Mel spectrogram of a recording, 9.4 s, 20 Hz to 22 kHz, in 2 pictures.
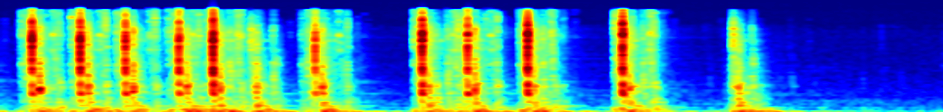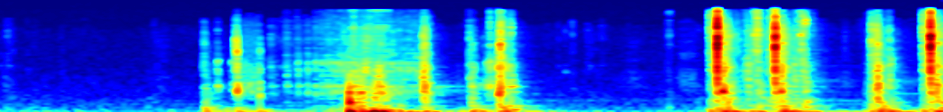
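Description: White-gloved fingertips type on a black 1940s Smith-Corona portable typewriter with a metal body, round keys and paper loaded. Quick bursts of bright, sharp key clicks and typebar strikes are broken by a silent pause and then a softer, rougher mechanical passage. The typing resumes with more crisp strikes at the end.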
